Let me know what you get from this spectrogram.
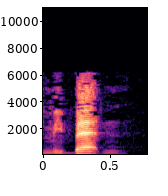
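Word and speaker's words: mibbeten: M-I-N plus beten, B-E-T-E-N, and when they're joined together, you lose the N, and it's just pronounced mebeten.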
